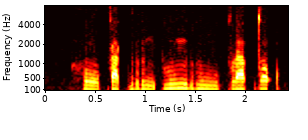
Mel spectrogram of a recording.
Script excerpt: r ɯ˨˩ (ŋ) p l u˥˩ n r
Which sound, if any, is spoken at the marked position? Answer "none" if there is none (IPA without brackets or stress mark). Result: ŋ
